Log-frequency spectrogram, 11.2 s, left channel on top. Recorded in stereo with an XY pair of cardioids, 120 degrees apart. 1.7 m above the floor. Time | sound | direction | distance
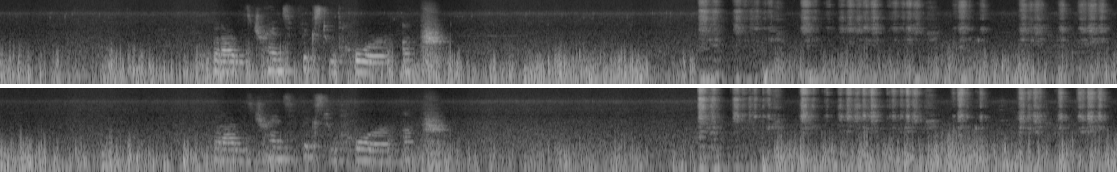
2.1 | a woman speaking | 65° left | 3 m
4.2 | breathing | 60° left | 1.6 m
7.0 | writing | 65° right | 2.5 m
